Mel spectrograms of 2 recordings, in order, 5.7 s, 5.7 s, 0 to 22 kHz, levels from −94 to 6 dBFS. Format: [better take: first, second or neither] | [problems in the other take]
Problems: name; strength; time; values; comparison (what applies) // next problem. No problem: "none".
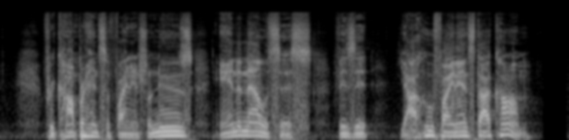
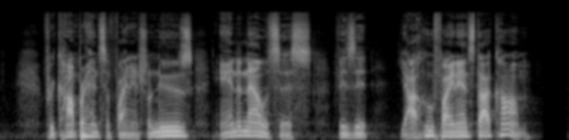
second | distortion; slight; 10 dB below the speech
